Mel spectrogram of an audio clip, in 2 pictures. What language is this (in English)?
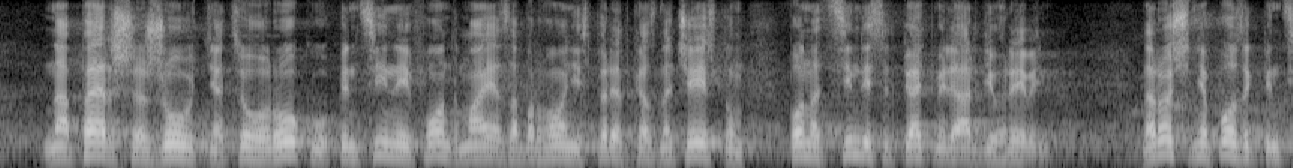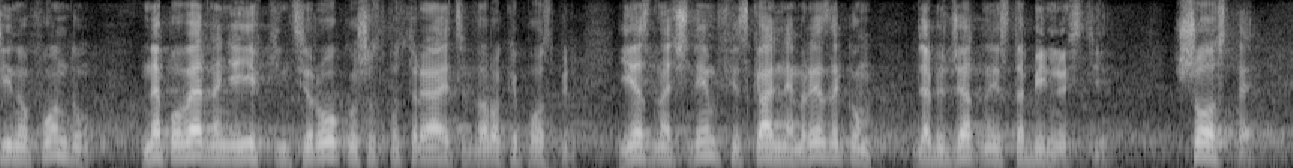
Ukrainian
